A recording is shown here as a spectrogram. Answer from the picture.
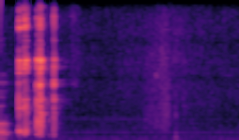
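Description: Ceramic lid of a duck-shaped covered dish clinking twice against its base, a fifth of a second apart, as it is set back on.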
